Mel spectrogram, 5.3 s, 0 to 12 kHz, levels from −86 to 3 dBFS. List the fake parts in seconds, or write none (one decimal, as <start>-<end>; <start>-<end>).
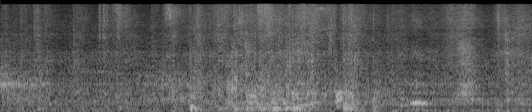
3.9-5.3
